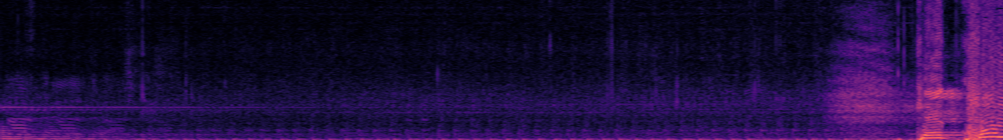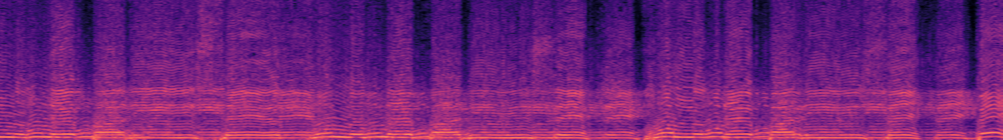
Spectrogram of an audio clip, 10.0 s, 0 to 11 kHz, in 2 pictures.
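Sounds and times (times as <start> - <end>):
pulsing engine-like rumble: 0.0 - 10.0
man speaking: 4.5 - 10.0.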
